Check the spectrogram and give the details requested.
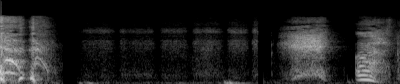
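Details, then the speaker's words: An adult imitates, for comedy, the reverse sneeze of a flat-faced small dog, with loud, harsh, snorting inward gasps between quiet pauses: reverse sneeze, human imitation. "when there is an irritation in their pallet and or throat that causes an influx in air immediately. It is literally a reverse sneeze."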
